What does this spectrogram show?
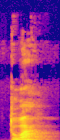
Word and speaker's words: tua: The first syllable does not contain a long vowel, and the first syllable does not end with a consonant, so it is short in duration. And the second syllable, the same.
